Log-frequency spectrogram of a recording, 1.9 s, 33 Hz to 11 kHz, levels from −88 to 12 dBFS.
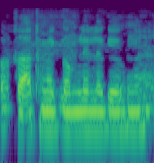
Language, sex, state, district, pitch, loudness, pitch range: Hindi, male, Uttar Pradesh, Gorakhpur, 105 Hz, -17 LUFS, 105-110 Hz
